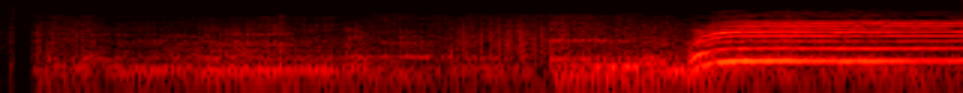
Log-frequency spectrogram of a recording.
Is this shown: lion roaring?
yes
